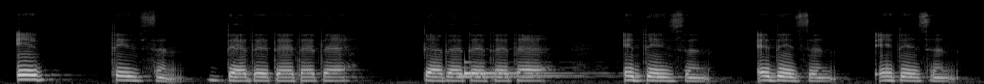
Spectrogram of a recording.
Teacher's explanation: I'm just flicking my tongue ever so quickly up behind my teeth on the gums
